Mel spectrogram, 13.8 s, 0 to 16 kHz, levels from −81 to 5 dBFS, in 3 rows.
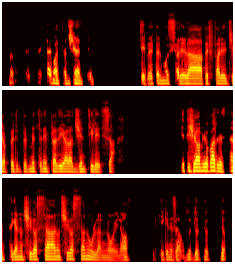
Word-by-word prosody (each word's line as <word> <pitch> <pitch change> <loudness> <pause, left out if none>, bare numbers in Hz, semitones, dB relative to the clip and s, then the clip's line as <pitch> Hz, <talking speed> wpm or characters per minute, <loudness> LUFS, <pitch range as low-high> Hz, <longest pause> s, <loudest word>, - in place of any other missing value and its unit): Ma - - -10
e - - -26 0.2
e - - -24
sai - - +5
quanta 125 -1 0
gente? 120 -2 +1 0.9
Sì, - - -1
per 110 0 -4
per 125 +1 -2
mostrare 125 -1 -2
la 115 -1 +4
per 125 - -2
fare 120 -2 -2
cioè 115 +2 -2
pe 130 +5 -3 0.2
per 125 +2 -5
mettere 125 +1 -5
in 115 - -4
pratica 120 -1 +1
la 120 -1 +1
gentilezza. 115 -2 -4 1.3
E - - -1
diceva 150 +1 +6
mio 155 +1 +7
padre 155 -5 +7
sempre 140 -6 -3
che 125 - +2
non 125 0 -2
ci 130 - 0
costa 130 0 +1
non 130 - -2
ci 135 +2 -3
costa 135 0 -3
nulla 120 -6 -4
a - - -9
noi, 100 -1 -11
no. 110 +3 -8 0.4
Perché, - - -16
che 115 - -8
ne 110 - -9
so, 100 -3 -8
do 120 +5 -10
do 125 +3 -6
do 120 -2 -10 0.2
do 135 +2 -4
120 Hz, 195 wpm, -22 LUFS, 115-130 Hz, 1.3 s, mio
